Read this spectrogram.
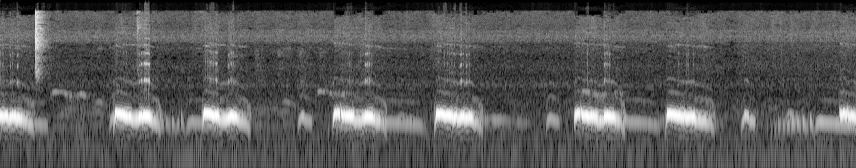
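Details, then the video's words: Crossbred cuhu dove, from an albino white puter and a puter pelung, in a training recording: a long run of about nine short rounded coos with small trailing notes, evenly repeated throughout, plus a brief click near the start. "MASTERAN BURUNG CUHU HASIL SILANGAN PUTER ALBINO PUTIH VS PUTER PELUNG"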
